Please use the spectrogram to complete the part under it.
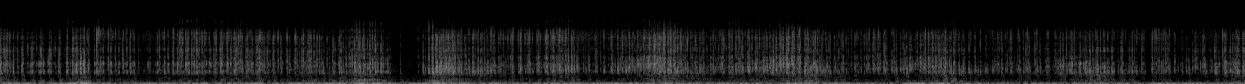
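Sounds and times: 
scratching textured sheets: 0:00.0 - 0:12.4.

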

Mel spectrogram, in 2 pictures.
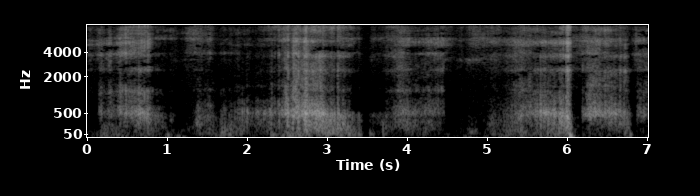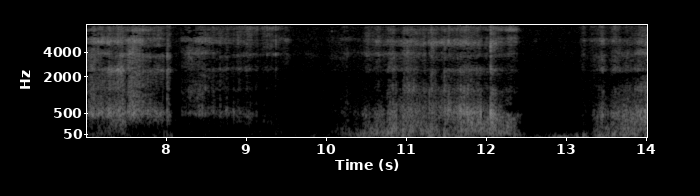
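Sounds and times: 
rough rasping scratching and tracing strokes: 0:00.0 - 0:09.5, 0:10.4 - 0:12.4, 0:13.3 - 0:14.0.

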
